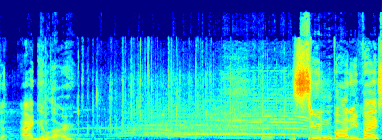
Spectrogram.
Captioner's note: audience applauding; audience cheering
